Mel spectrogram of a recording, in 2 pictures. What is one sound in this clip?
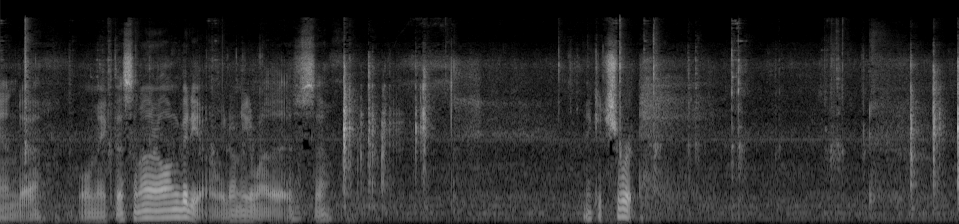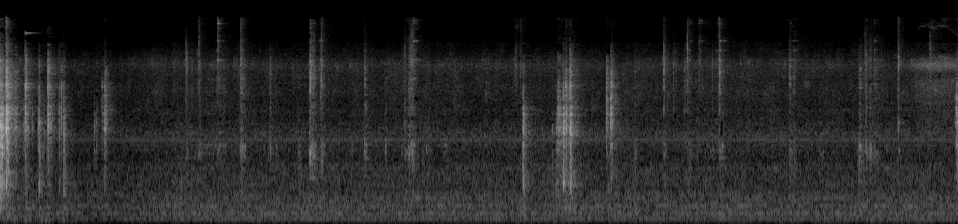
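Small brass cases click and clink against a plastic tray.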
